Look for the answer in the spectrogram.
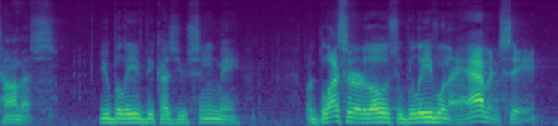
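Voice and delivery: cutting, harsh, scathing, scolding tone. Acting out a reading of the story where a finger is pointed: acting out a scathing rebuke. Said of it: "a scathing rebuke".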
